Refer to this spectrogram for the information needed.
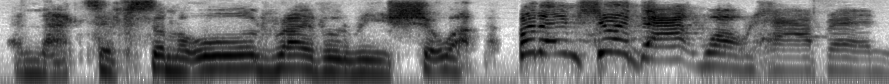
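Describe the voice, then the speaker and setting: A woman's voice: medium pitch, sing-song, moderate pace, muffled recording, natural voice. A woman acting a determined, passionate former showgirl in an improvised radio soap, earnest and declamatory. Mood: earnest confidence.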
